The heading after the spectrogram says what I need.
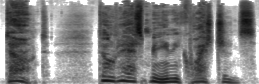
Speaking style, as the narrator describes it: she said breathlessly

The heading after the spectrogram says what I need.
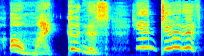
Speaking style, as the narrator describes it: cried the captain

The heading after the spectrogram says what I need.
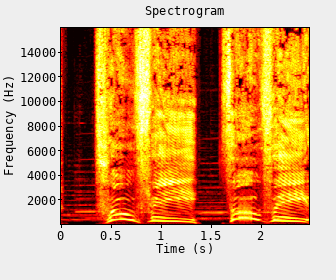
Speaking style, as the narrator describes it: with a convulsive effort, screaming out

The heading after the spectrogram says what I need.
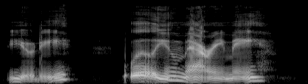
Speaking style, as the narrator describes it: the beast asked her in his terrible voice

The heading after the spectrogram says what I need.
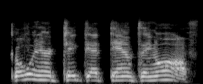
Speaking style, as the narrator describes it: husband yelling at her and saying

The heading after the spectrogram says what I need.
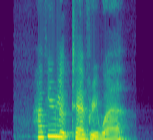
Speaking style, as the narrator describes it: Douglas said, in an even voice

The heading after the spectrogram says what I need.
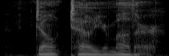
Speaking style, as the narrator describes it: he whispered

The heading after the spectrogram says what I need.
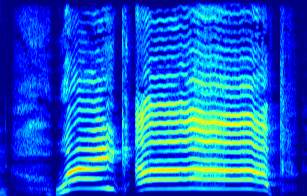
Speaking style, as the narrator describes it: yelling

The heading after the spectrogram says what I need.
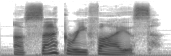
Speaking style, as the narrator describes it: answered Demi solemnly

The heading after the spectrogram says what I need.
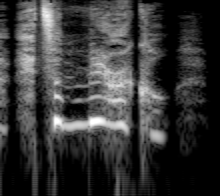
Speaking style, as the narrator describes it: breathed Matilda

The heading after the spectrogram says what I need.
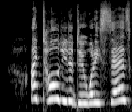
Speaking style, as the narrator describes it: cried the manager

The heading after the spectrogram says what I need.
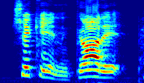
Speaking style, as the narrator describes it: Paris yelled

